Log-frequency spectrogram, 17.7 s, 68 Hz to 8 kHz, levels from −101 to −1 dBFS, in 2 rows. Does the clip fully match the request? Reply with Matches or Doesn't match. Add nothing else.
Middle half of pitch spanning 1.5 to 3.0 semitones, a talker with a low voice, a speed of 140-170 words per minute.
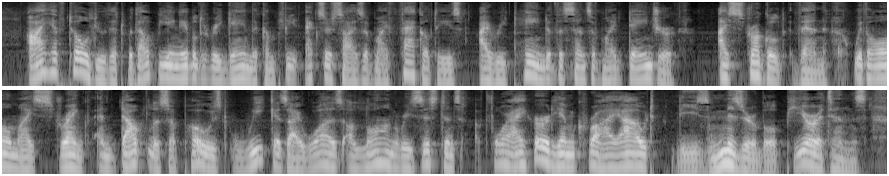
Doesn't match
